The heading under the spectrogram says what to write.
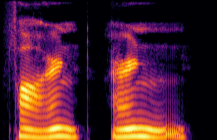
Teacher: So for instance, when you say the father, faren, but when you say it quickly, you will pronounce it faren, arn. So the E disappears, and you will get one syllable that is just arn. So it would be fa-arn.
